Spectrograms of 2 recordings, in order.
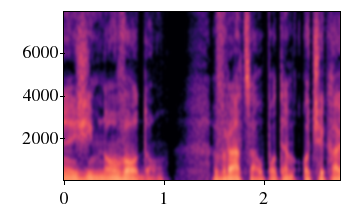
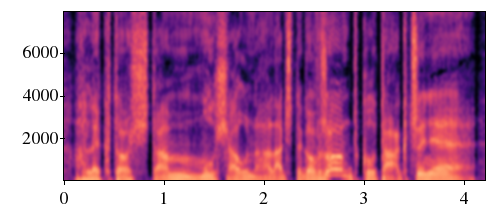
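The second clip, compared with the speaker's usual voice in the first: higher, louder indignant ranting; fuming; 7 semitones higher, 5 dB louder than usual. Acted. The lodger fuming at the detective, angry. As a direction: rage and demand an answer. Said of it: "pieklił się martwiak".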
